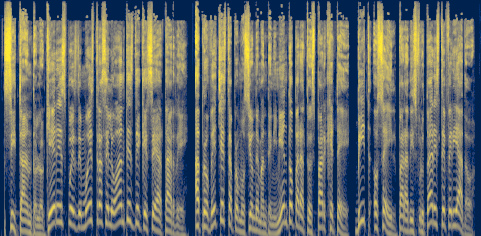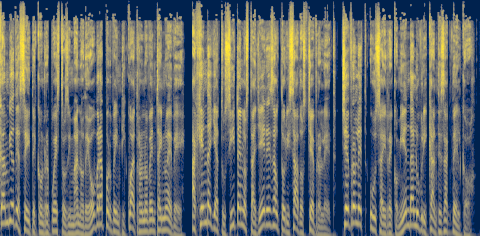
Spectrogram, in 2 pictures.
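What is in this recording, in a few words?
Spanish Latin American male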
